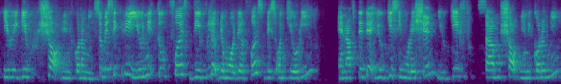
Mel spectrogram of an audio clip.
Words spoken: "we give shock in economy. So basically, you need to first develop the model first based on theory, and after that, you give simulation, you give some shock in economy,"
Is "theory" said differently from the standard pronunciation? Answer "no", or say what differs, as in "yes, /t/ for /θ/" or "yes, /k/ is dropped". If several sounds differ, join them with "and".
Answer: yes, /t/ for /θ/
